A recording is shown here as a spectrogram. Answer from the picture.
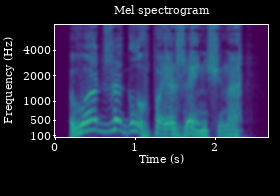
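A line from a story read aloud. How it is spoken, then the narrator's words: Grumbled. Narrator (Russian): пробурчала она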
